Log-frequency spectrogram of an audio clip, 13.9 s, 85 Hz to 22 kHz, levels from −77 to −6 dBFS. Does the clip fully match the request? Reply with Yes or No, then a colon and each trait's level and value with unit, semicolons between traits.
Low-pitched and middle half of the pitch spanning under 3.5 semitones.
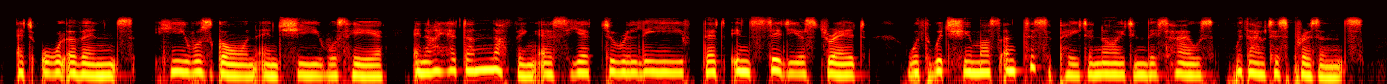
No: medium, 175 Hz; average, 2.9 semitones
